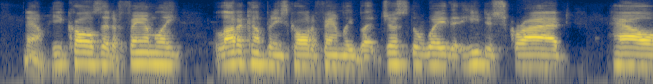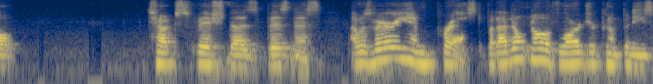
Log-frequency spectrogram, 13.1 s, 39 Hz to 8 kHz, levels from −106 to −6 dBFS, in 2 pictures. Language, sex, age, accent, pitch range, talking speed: English, male, 40-59, American, 120-145 Hz, 170 wpm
